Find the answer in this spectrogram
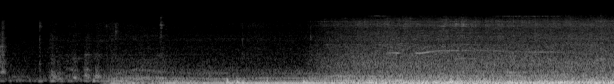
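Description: A Kia car's engine started with its push button: it catches about a second in and keeps running, the sound growing steadily louder over the following seconds.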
